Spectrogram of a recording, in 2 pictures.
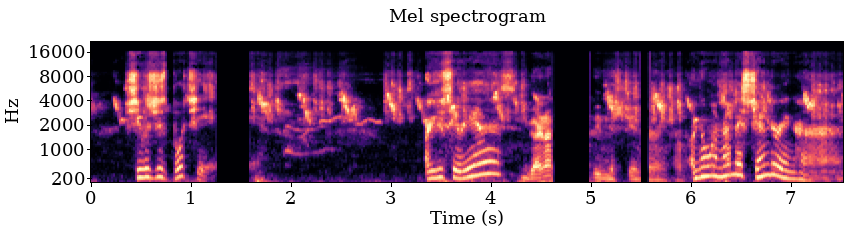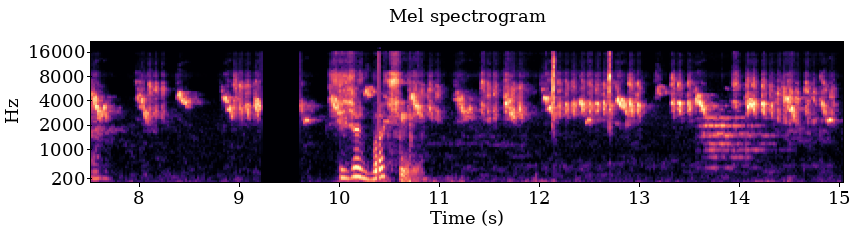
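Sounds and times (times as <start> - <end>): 
birds chirping: 0.0 - 15.0
speech: 0.4 - 1.8, 3.4 - 8.2, 10.0 - 11.8.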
